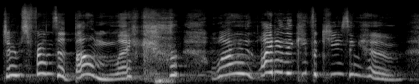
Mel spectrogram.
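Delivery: high, loud, laughing rant; exasperated outburst. Retold or imitated. Bored reader rants that Job's friends are dumb, squealing. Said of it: "I was getting bored 'cause I was like".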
